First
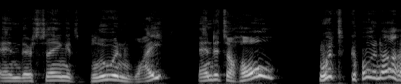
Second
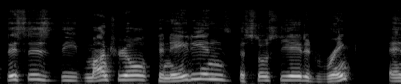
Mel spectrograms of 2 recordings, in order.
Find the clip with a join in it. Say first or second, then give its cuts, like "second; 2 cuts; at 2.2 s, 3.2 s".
first; 1 cut; at 2.9 s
